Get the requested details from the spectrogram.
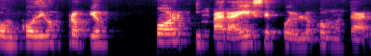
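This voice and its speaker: A woman talks in a plain, everyday voice at a medium pitch. Her intonation is fairly even. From Venezuela. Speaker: university lecturer and radio announcer. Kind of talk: conference talk.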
